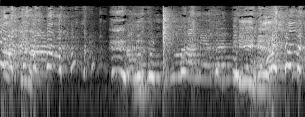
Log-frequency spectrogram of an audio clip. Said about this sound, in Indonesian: Pukulan ya tadi.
